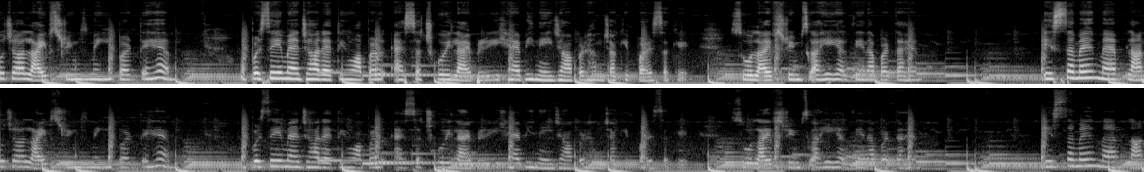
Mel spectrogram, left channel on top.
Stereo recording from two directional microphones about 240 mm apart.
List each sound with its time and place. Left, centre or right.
0.0 s speech: left
2.5 s speech: left
7.3 s speech: left
10.5 s speech: left
11.0 s a woman's voice: left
